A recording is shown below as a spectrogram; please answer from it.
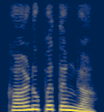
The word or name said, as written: ಕಾಡುಪತಂಗ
